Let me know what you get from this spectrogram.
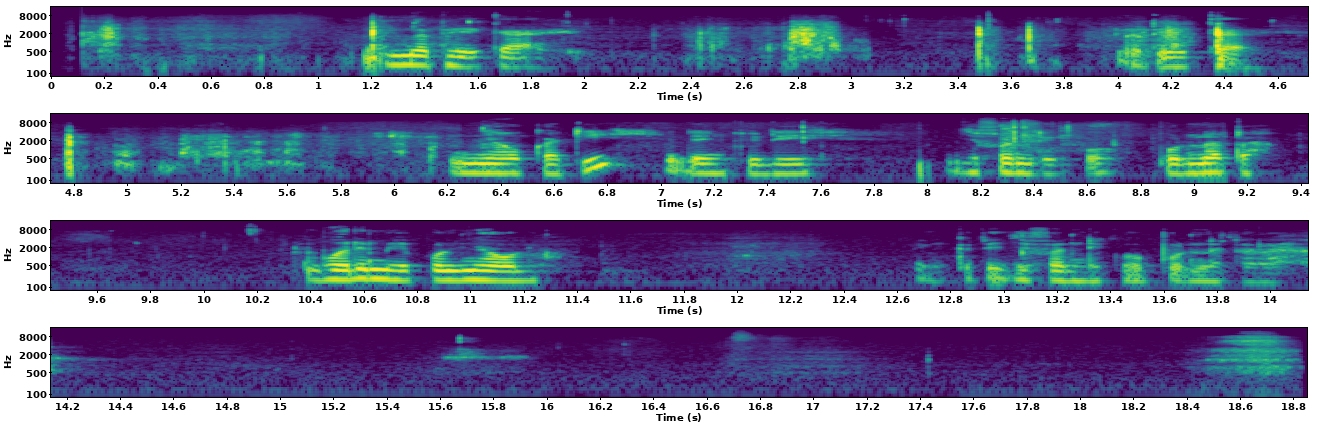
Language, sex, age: Wolof, female, 25-35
